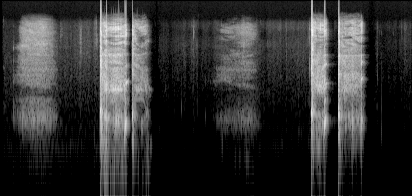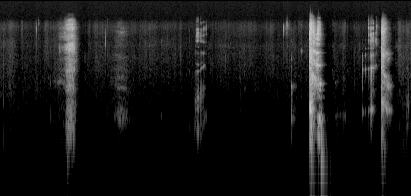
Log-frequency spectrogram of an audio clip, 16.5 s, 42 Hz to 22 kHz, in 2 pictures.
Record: three_cough_length: 16.5 s
three_cough_amplitude: 32768
three_cough_signal_mean_std_ratio: 0.19
survey_phase: beta (2021-08-13 to 2022-03-07)
age: 18-44
gender: Female
wearing_mask: 'No'
symptom_new_continuous_cough: true
symptom_runny_or_blocked_nose: true
symptom_sore_throat: true
smoker_status: Ex-smoker
respiratory_condition_asthma: true
respiratory_condition_other: false
recruitment_source: Test and Trace
submission_delay: 1 day
covid_test_result: Positive
covid_test_method: LFT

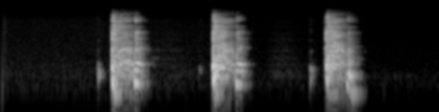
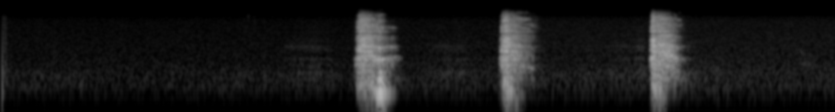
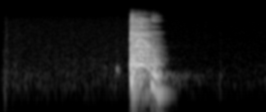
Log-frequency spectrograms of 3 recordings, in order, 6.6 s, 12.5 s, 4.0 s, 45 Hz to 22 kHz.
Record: three_cough_length: 6.6 s
three_cough_amplitude: 25061
three_cough_signal_mean_std_ratio: 0.33
exhalation_length: 12.5 s
exhalation_amplitude: 8889
exhalation_signal_mean_std_ratio: 0.26
cough_length: 4.0 s
cough_amplitude: 23051
cough_signal_mean_std_ratio: 0.26
survey_phase: beta (2021-08-13 to 2022-03-07)
age: 65+
gender: Male
wearing_mask: 'No'
symptom_none: true
smoker_status: Never smoked
respiratory_condition_asthma: true
respiratory_condition_other: false
recruitment_source: REACT
submission_delay: 5 days
covid_test_result: Negative
covid_test_method: RT-qPCR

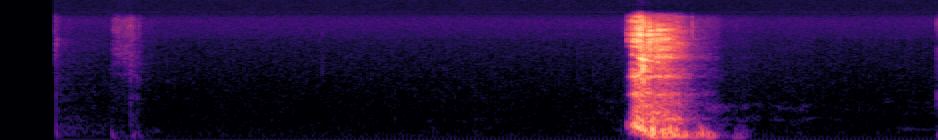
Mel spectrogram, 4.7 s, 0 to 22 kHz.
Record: cough_length: 4.7 s
cough_amplitude: 31788
cough_signal_mean_std_ratio: 0.19
survey_phase: beta (2021-08-13 to 2022-03-07)
age: 45-64
gender: Male
wearing_mask: 'No'
symptom_none: true
smoker_status: Never smoked
respiratory_condition_asthma: false
respiratory_condition_other: false
recruitment_source: REACT
submission_delay: 1 day
covid_test_result: Negative
covid_test_method: RT-qPCR
influenza_a_test_result: Negative
influenza_b_test_result: Negative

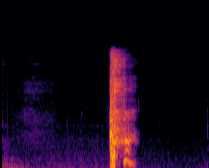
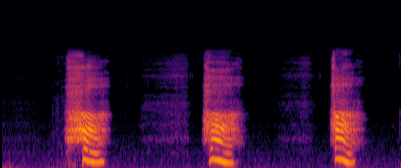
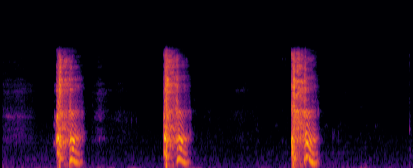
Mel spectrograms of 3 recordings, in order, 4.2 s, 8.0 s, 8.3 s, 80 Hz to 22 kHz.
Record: cough_length: 4.2 s
cough_amplitude: 30481
cough_signal_mean_std_ratio: 0.24
exhalation_length: 8.0 s
exhalation_amplitude: 26317
exhalation_signal_mean_std_ratio: 0.39
three_cough_length: 8.3 s
three_cough_amplitude: 31321
three_cough_signal_mean_std_ratio: 0.31
survey_phase: alpha (2021-03-01 to 2021-08-12)
age: 45-64
gender: Female
wearing_mask: 'No'
symptom_none: true
smoker_status: Never smoked
respiratory_condition_asthma: false
respiratory_condition_other: false
recruitment_source: REACT
submission_delay: 3 days
covid_test_result: Negative
covid_test_method: RT-qPCR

